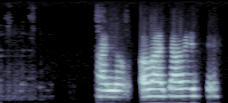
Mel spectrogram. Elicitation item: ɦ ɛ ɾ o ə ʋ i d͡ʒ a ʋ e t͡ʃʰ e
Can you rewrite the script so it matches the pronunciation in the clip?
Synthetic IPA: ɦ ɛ l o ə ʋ a d͡ʒ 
